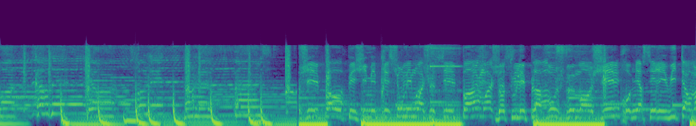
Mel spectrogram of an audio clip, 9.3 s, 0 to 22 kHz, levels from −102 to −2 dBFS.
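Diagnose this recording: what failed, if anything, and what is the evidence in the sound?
Nothing failed; no stage leaves audible evidence of trouble.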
